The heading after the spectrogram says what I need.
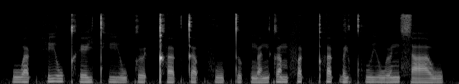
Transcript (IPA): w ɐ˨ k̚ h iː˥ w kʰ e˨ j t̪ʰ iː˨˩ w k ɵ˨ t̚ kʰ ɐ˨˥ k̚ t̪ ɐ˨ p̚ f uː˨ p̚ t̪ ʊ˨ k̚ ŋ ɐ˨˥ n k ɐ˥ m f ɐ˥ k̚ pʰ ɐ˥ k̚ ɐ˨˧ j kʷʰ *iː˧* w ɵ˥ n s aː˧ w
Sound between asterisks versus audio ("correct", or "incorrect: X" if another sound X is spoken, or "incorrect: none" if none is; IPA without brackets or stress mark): correct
